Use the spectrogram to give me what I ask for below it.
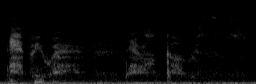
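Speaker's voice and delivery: slow, very soft unvoiced whisper; ghostly whisper. Wife whispering to husband about the ghosts. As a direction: hush it like a secret.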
